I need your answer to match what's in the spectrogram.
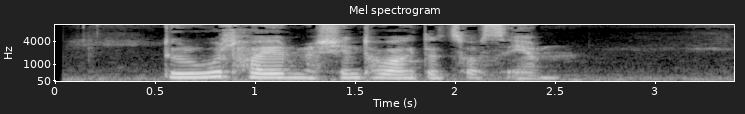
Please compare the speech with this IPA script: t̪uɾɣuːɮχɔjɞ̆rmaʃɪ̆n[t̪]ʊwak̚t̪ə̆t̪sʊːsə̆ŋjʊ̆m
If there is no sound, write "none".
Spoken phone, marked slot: t̪ʰ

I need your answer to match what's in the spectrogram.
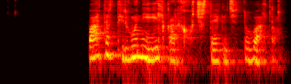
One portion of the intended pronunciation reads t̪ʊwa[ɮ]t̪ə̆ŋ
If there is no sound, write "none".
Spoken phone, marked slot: ɮ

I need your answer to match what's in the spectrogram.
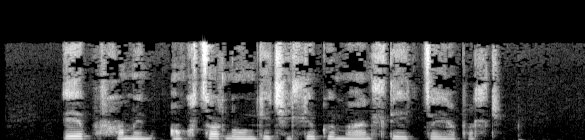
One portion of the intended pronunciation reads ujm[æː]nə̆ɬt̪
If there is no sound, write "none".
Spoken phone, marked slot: aː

